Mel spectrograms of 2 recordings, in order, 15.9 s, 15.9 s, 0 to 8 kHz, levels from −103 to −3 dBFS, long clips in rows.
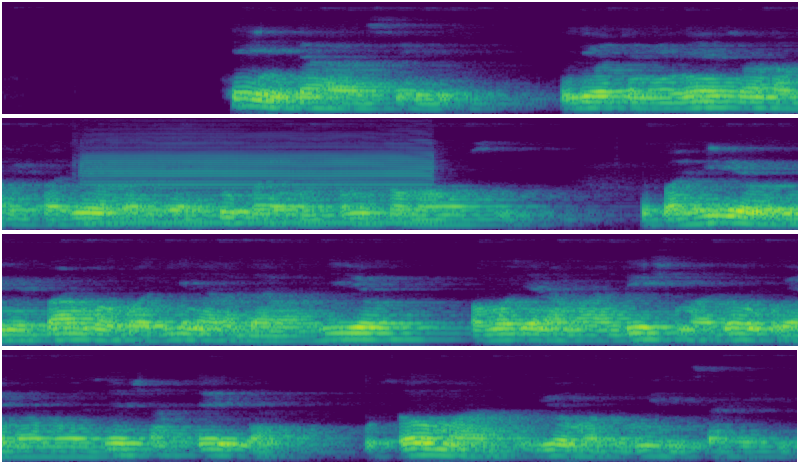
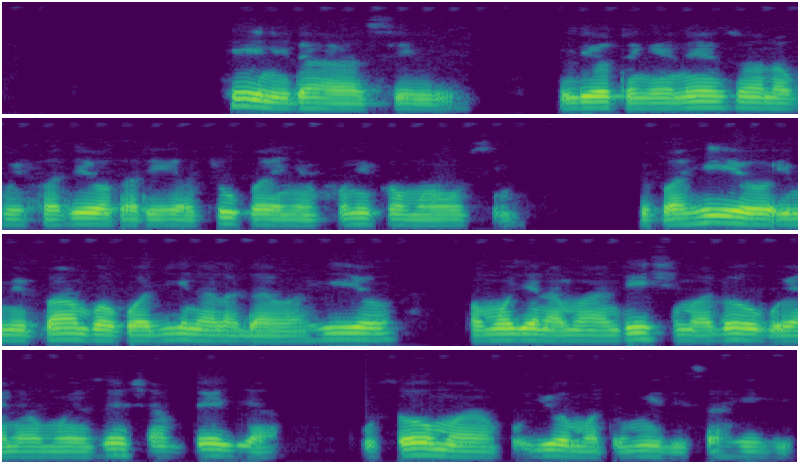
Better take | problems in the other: second | background sound (Wind instrument, woodwind instrument); 17 dB below the speech // room echo; dies away in 1 s

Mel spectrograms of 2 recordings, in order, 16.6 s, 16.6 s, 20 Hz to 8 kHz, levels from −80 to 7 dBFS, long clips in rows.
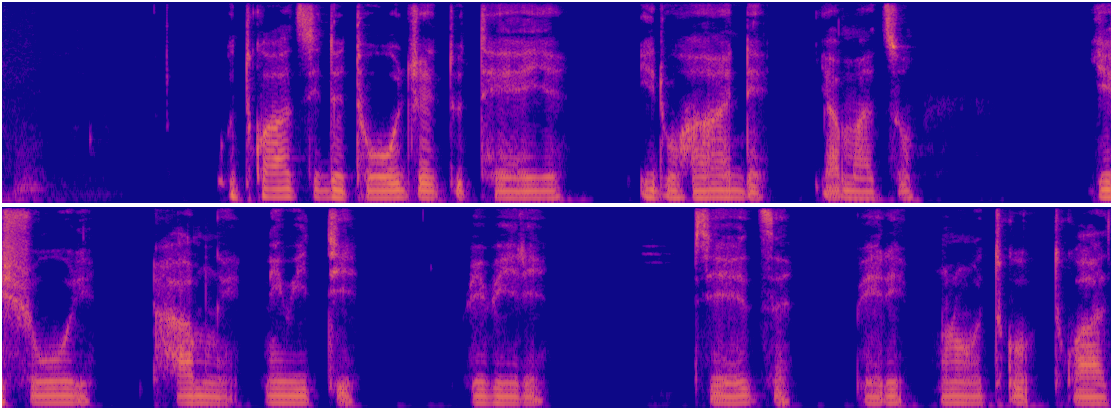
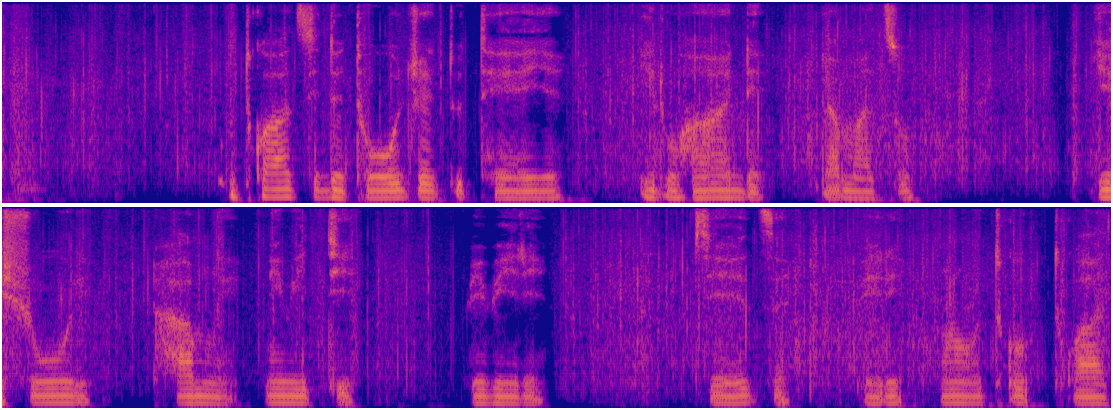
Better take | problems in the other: first | background sound (Crumpling, crinkling); 12 dB below the speech

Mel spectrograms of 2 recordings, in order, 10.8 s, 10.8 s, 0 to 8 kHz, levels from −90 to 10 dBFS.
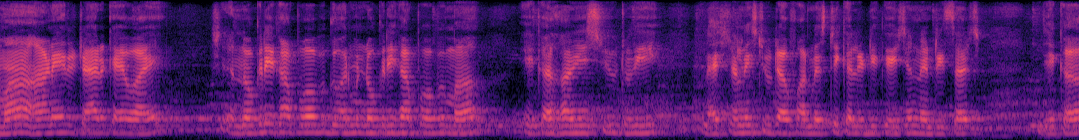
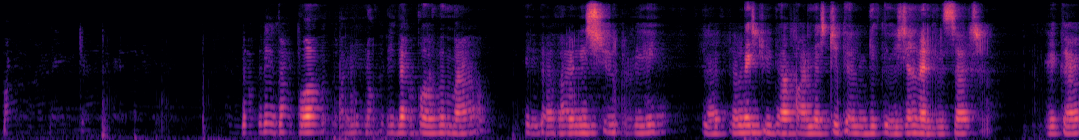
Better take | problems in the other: first | noise reduction (neural mask model DeepFilterNet 3)

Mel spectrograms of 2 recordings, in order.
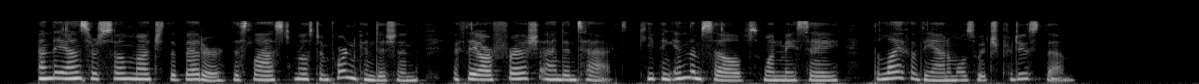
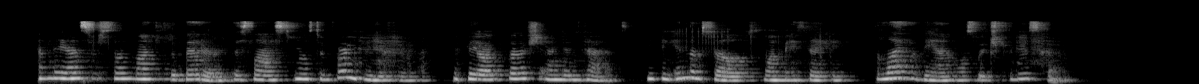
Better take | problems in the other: first | noise reduction (neural mask model DeepFilterNet 3)

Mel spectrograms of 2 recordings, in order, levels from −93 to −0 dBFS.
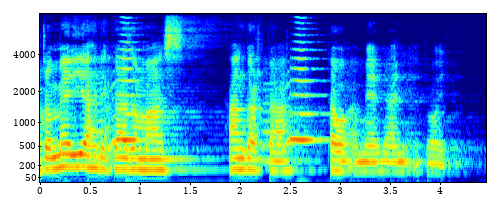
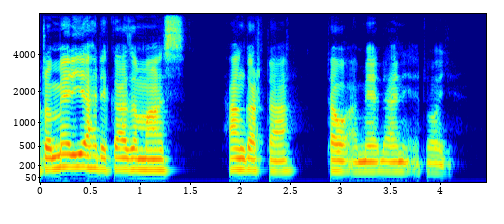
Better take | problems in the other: second | background sound (Brass instrument); 4 dB below the speech // room echo; dies away in 1 s

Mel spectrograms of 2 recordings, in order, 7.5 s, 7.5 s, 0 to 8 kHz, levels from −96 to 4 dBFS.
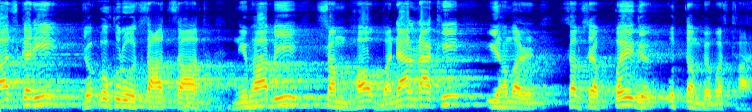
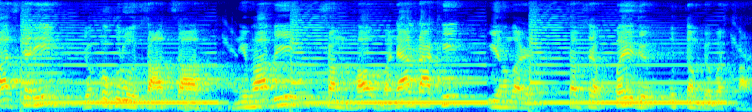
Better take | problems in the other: first | background sound (Electric guitar / Bass guitar); 3 dB below the speech // room echo; dies away in 0.9 s

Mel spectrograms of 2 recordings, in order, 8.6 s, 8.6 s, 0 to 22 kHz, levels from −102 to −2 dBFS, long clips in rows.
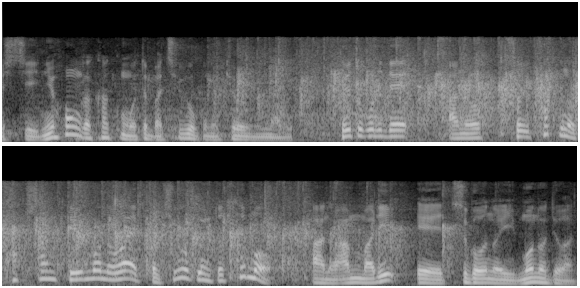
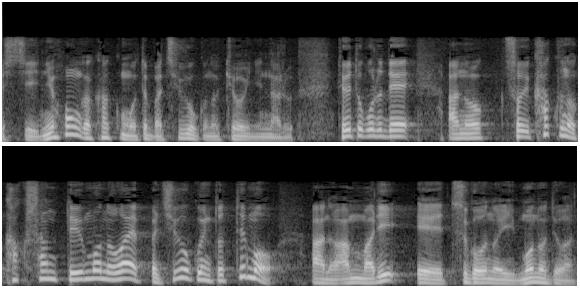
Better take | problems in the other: second | background sound (Applause); 7 dB below the speech

